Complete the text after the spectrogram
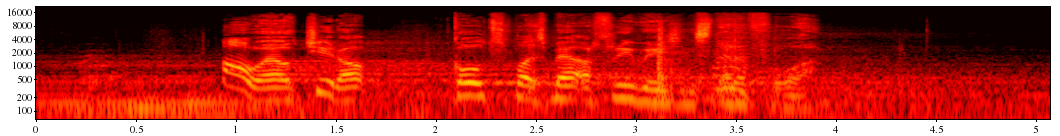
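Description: A man speaks with mocking cheer, close by.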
